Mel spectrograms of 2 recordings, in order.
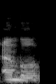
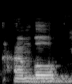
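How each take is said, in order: First: The word starts without an H sound. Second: The word starts with an audible H sound. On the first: This is how the locals say it. "they pronounce it humble. The H is kind of silent" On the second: This is how the spelling suggests it. "although it is spelled humble"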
